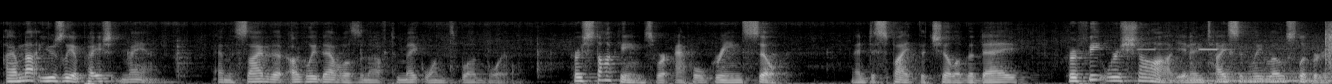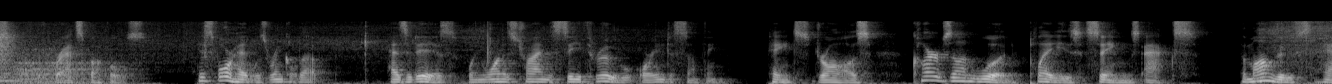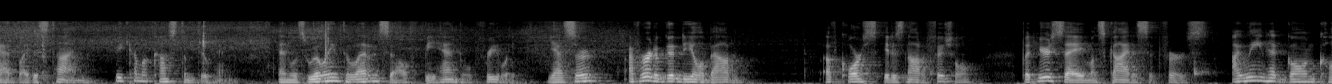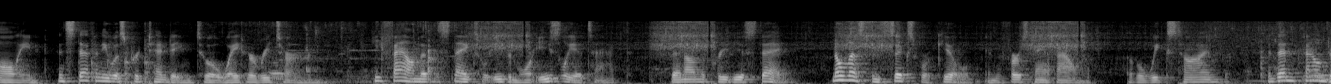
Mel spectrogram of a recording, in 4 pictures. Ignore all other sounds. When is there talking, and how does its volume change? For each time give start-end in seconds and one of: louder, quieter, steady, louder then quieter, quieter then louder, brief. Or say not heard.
0.0-53.2 steady.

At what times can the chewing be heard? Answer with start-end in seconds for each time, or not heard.
not heard.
